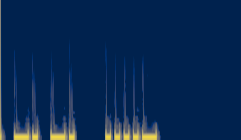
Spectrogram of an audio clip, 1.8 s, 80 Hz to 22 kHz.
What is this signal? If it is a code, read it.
Morse code, heard as a keyed tone, about 36 wpm, 700 Hz. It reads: NN 4
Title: CQ WW DX Contest Exchange Encore - 35wpm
